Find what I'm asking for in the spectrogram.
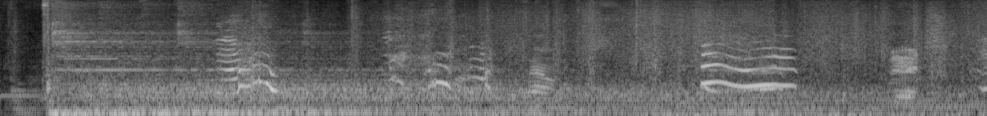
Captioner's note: woman screaming; suspenseful music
